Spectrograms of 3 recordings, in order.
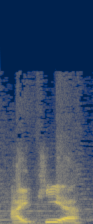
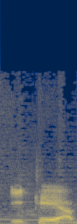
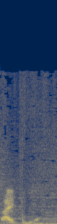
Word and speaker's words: IKEA: the uh the lesson ikea that's not how it is pronounced it's ikea because it is the the swedish pronunciation but here in the states everybody calls it ikea there's the welcome sign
